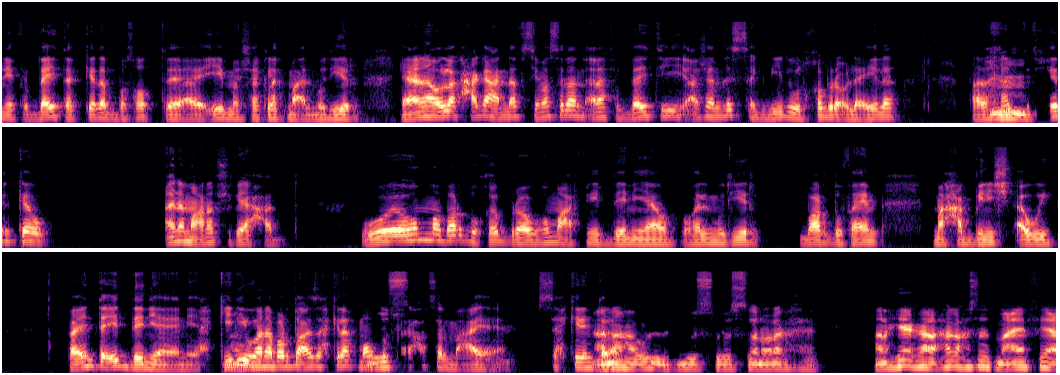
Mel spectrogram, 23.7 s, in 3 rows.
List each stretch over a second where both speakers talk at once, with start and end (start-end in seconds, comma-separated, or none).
none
